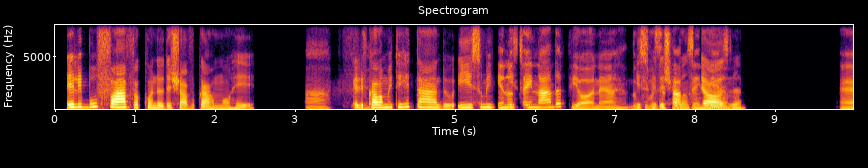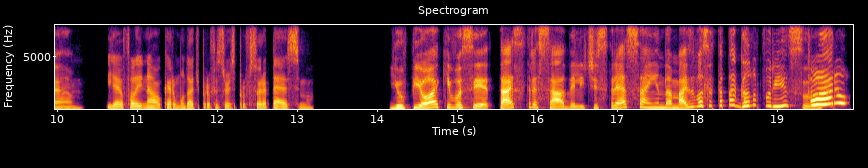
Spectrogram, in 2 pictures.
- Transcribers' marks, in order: none
- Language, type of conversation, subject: Portuguese, podcast, Como a internet mudou seu jeito de aprender?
